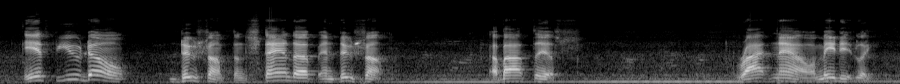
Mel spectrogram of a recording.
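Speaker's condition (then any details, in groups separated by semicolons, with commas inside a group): No condition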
